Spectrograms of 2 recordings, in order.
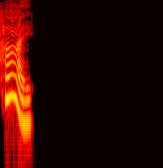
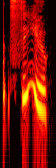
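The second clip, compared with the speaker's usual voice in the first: little hare voice; 10 semitones higher, faster than usual. A narrator's reading. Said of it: "said Little Hare".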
